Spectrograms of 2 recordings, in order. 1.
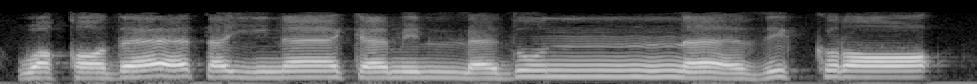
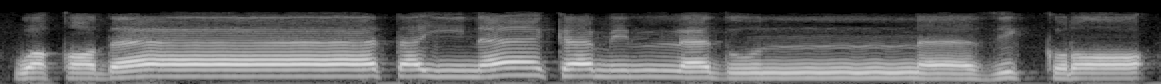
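الحركة اللي بعد الهمزة بتتمد قصيرة. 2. الحركة اللي بعد الهمزة بتتمد متوسطة. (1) "لو انا قصرت البدل" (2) "التوسط البدل"

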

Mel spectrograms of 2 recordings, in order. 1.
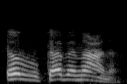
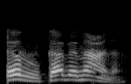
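تُنطق الباء بوضوح قبل الميم. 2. تُنطق الباء بوضوح قبل الميم.

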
